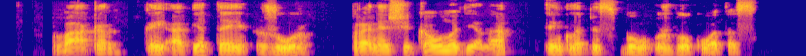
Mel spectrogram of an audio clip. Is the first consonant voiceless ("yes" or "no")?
no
